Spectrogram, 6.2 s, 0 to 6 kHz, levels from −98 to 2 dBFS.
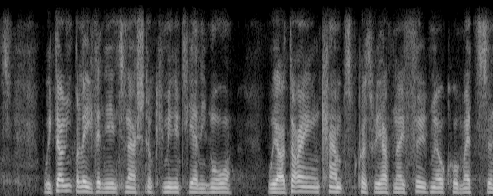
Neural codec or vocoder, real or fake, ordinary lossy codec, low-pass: codec, 16 kHz, 4 kbps, FunCodec, trained on Chinese and English, 50 frames a second; fake; Opus, 24 kbps; 5.4 kHz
